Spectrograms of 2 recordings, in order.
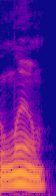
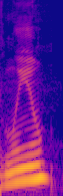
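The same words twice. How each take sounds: First: Lim said short, one syllable like limb. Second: Liam said in two syllables, Lee-um. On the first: Host wondering if the actor's name is Lim, one syllable. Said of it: "I don't even know if fucking name is Liam". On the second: Host unsure of the actor's name, trying Liam as Lee-um. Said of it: "or is it Lim?". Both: Shown as a demonstration.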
